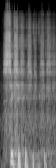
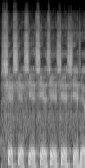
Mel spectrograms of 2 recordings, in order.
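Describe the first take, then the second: First: The first syllable is strong, the rest weak. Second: Every syllable has the same equal strength. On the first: It sounds natural. The speaker calls it right. "adds the uh, like some strength at the first" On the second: It sounds like a robot. The speaker calls it wrong. "that will be like a robot"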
